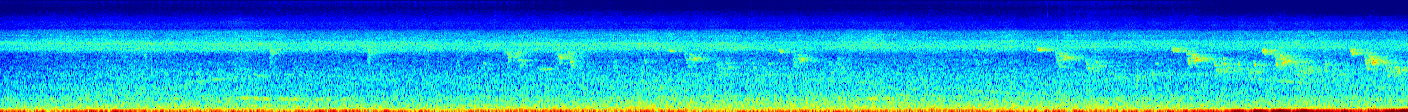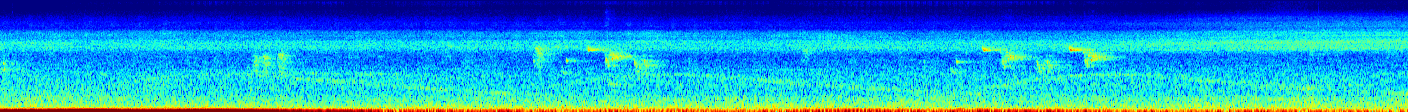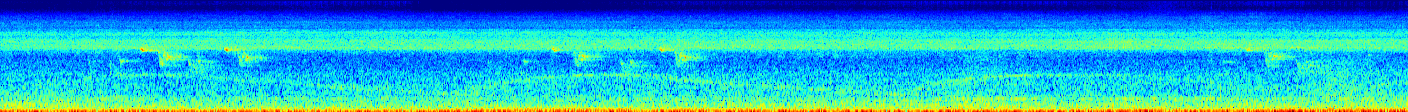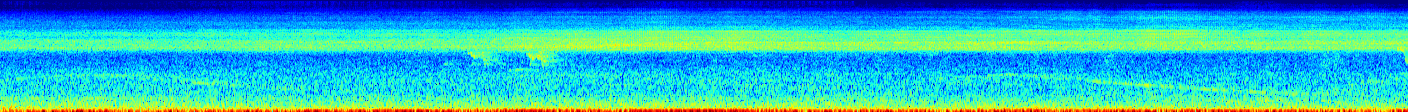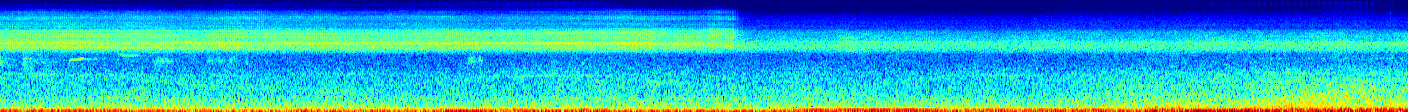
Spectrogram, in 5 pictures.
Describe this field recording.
in the Park, Birds sound, Cicada cry, traffic sound, The plane flew through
